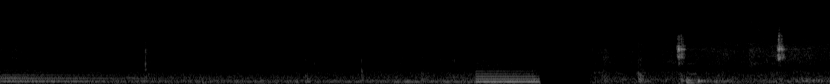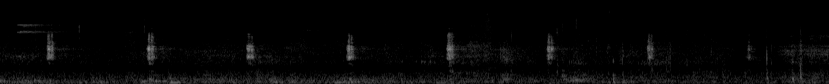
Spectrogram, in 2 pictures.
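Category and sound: household object, clock ticking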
